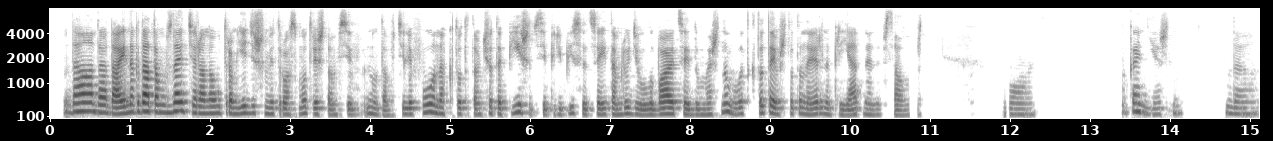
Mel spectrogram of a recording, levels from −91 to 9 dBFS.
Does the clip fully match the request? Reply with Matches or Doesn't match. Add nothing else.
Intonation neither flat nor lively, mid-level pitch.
Matches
